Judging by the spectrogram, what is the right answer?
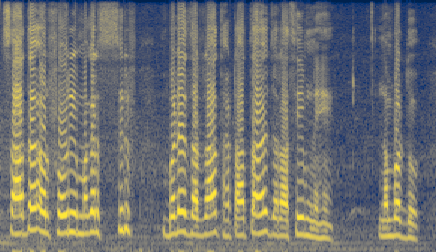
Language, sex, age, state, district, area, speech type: Urdu, male, 30-45, Uttar Pradesh, Balrampur, rural, spontaneous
